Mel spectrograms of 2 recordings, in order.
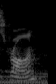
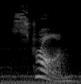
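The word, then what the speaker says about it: Strachan: there's a street in toronto called strawn it's pronounced strawn it is spelled s-t-r-a-c-h-a-n you know strong s-t-r-a-c-h-a-n strawn i don't think i've had a campsite villager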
